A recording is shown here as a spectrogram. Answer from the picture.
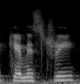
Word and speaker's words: chemistry: for example change but when i have the word chemistry ch becomes curse sound so i say chemistry i say chrome so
